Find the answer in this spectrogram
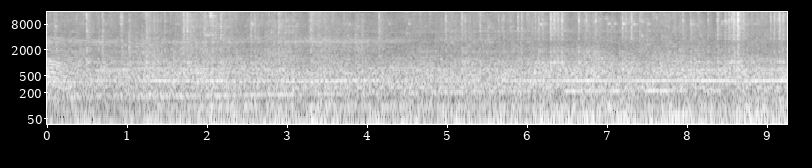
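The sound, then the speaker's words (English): Inside a moving bus, a steady low rumble of engine and road noise fills the whole stretch at an even level, with a person talking over it. “So I'm on the bus now, y'all.”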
